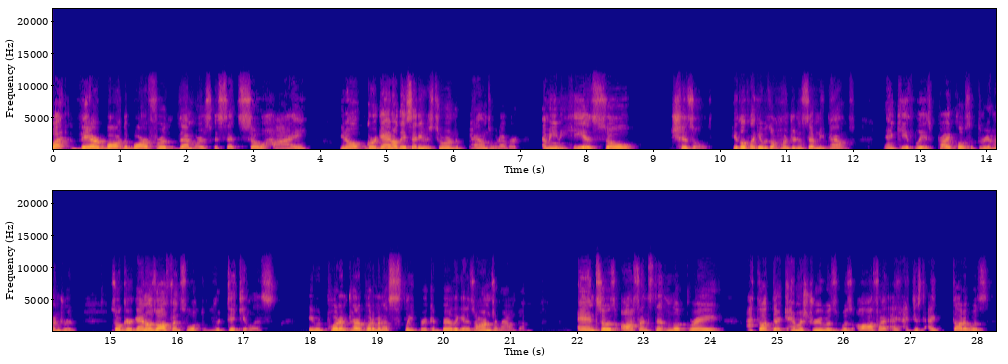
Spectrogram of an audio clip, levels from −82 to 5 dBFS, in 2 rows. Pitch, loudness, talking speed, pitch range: 145 Hz, -25 LUFS, 190 wpm, 130-160 Hz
